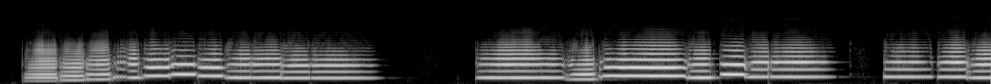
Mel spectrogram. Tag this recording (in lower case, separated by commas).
playing french horn, musical instrument, music, trombone, brass instrument, french horn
